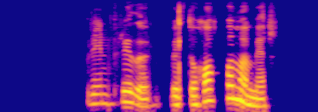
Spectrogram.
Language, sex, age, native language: Icelandic, female, 40-49, Icelandic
